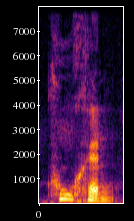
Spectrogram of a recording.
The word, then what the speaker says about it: Kuchen: You really have to go for this sound of throat cleaning that a lot of people do in the morning, okay?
